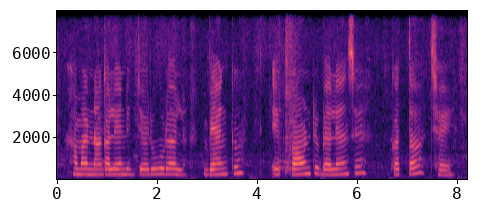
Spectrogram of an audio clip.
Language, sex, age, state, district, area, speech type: Maithili, female, 18-30, Bihar, Madhubani, rural, read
